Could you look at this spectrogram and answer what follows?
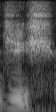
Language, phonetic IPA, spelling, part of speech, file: Polish, [d͡ʑiɕ], dziś, adverb, Pl-dziś.ogg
